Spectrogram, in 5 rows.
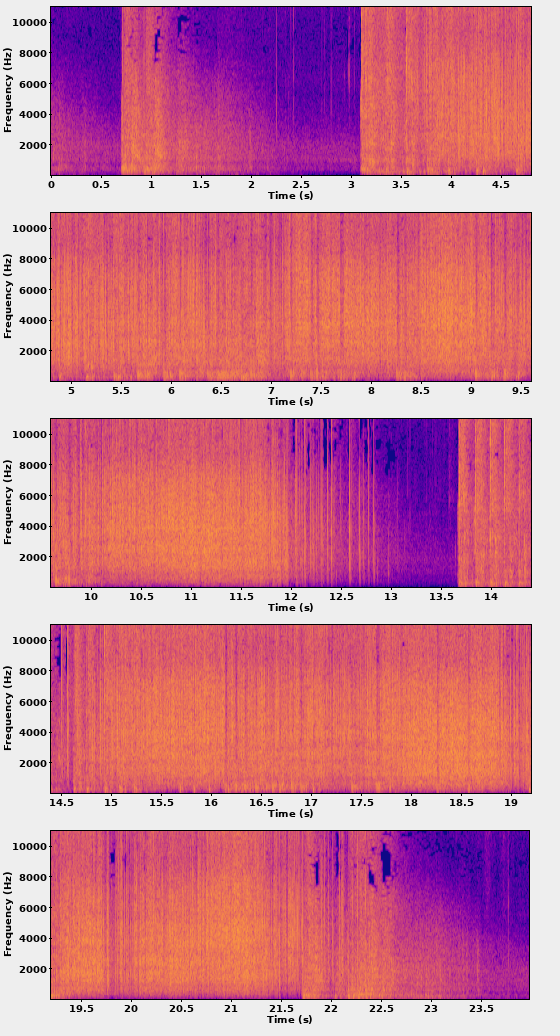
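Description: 239-shot compound fireworks cake firing: one burst that dies away, a short lull, then about ten seconds of rapid shots and bursts. After a brief break comes another long rapid volley, ending in a few loud bangs near the end.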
